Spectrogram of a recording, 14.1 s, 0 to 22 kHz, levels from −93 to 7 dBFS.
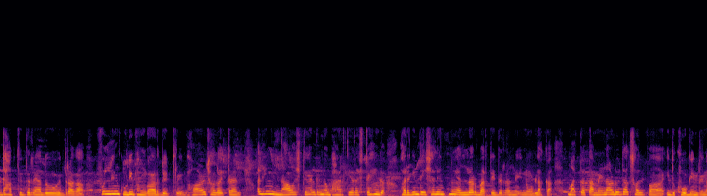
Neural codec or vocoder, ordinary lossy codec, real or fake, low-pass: none; none; real; none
